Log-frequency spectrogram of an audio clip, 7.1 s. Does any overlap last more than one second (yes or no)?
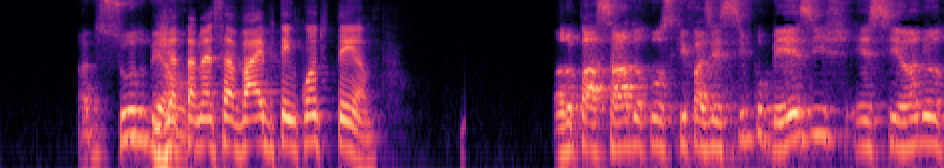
no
